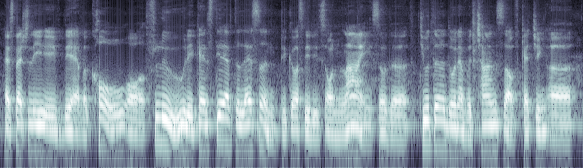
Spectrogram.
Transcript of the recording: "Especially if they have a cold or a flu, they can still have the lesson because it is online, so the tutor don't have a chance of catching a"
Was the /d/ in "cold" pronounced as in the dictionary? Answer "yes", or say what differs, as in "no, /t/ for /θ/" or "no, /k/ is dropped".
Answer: no, /d/ is dropped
